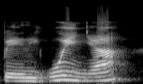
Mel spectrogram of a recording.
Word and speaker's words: pedigüeña: la 4 está correcta pedigüeña la lleva diéresis porque porque esa u se pronuncia y bien es necesario que lleve diéresis porque si no serías pequeña después tenemos subconsciente bien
